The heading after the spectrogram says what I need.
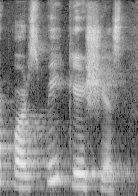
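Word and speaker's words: perspicacious: इसका मतलब हमें इसे कैसे पढ़ना है? पर्सपिकेशियस।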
